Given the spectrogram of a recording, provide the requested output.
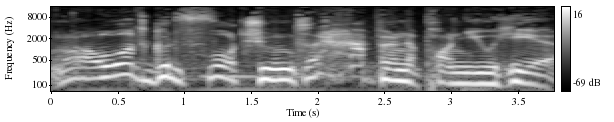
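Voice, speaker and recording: Using a put-on character voice, a man talks fairly slowly at a fairly high pitch. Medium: actual play. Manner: guarded, melancholic.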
